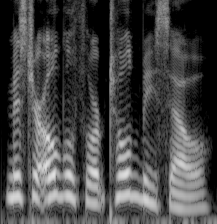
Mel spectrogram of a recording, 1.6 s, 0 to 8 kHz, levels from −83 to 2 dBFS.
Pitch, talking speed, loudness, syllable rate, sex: 210 Hz, 185 wpm, -17 LUFS, 5.0 syllables/s, female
